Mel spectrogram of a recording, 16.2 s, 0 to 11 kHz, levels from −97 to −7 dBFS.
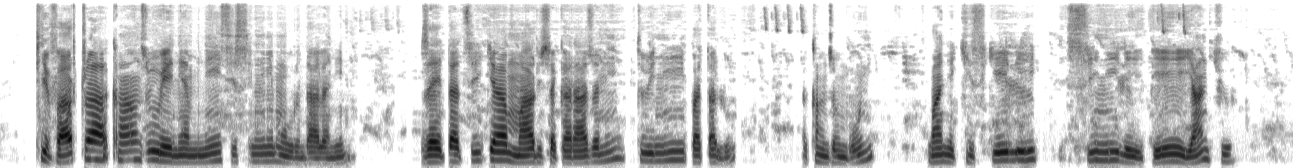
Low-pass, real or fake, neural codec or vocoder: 9.9 kHz; fake; vocoder, 24 kHz, 100 mel bands, Vocos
